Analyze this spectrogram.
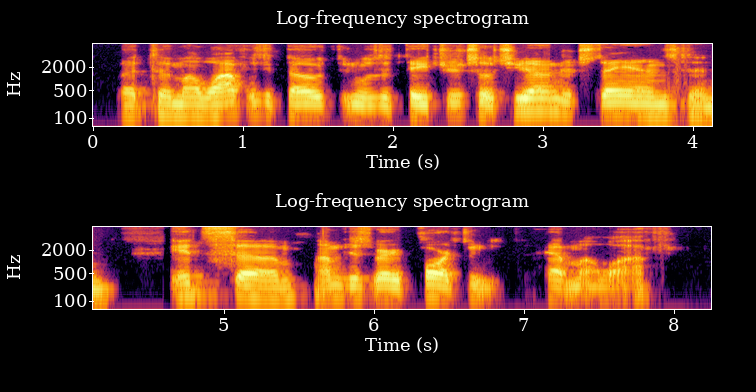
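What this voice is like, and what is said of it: Choked-up, emotional voice. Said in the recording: “Sorry, I get a little choked up.”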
